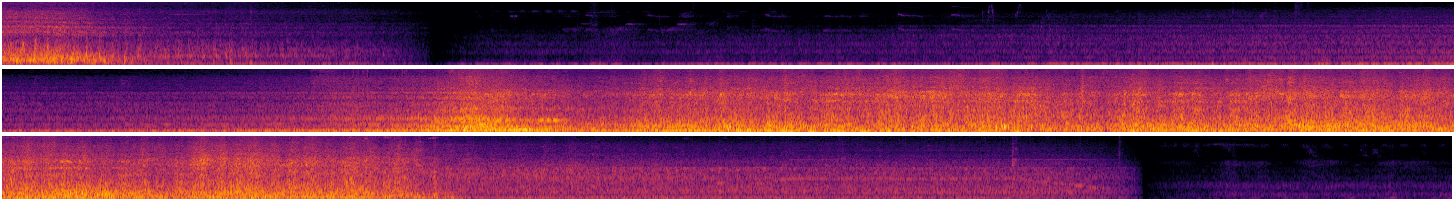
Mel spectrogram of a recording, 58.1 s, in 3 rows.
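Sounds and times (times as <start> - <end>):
freight train rolling past: 0.0 - 5.6, 10.6 - 54.0.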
